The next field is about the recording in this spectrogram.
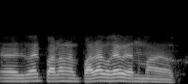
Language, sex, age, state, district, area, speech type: Tamil, male, 60+, Tamil Nadu, Kallakurichi, rural, conversation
